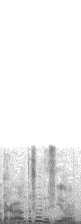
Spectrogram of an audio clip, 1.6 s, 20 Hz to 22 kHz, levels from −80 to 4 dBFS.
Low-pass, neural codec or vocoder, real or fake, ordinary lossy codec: none; none; real; none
